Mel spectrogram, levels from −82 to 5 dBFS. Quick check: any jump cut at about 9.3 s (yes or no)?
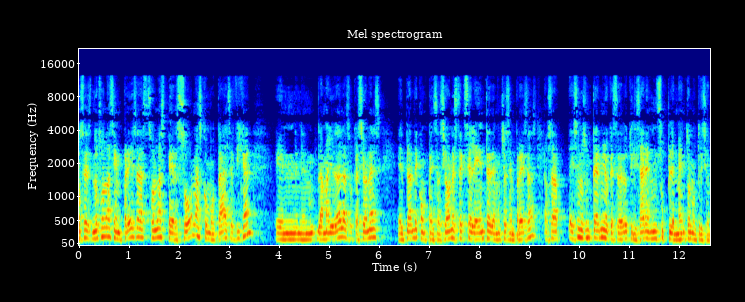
yes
